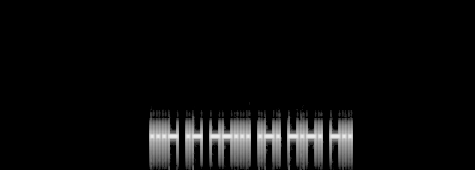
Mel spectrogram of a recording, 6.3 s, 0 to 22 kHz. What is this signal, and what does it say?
Morse code, heard as a keyed tone, about 30 wpm, 700 Hz. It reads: VA7RCD
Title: DXCC-100 Call Signs - 6 Characters - 30wpm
